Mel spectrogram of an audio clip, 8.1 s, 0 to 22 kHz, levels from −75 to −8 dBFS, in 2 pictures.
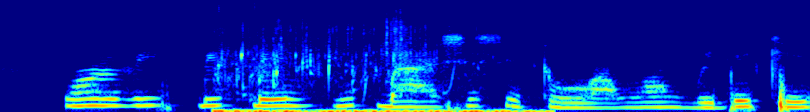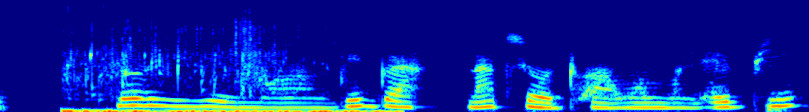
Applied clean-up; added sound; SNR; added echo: none; Water / Splash, splatter; -3 dB; none.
